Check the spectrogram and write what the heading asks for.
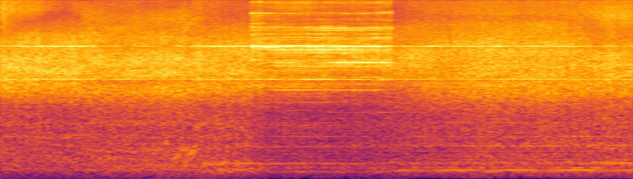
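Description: Table saw running at full speed with a steady whine. A thin wood panel is pushed through the spinning blade partway through, adding a denser, higher hiss for about a second and a half.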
